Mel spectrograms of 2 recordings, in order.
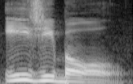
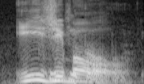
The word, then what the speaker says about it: IJBOL: Instead of saying each letter, you're supposed to say easy bowl. – Oh. – Easy bowl.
